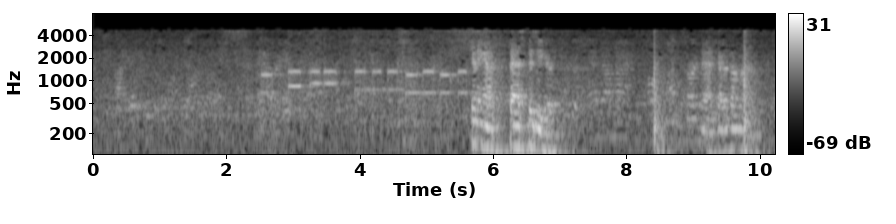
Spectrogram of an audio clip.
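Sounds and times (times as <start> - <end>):
faint murmur: 0.0 - 10.2
speech: 0.4 - 3.2, 5.6 - 7.1, 9.1 - 9.9
touch-tone telephone dialing beeps: 2.5 - 5.7.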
